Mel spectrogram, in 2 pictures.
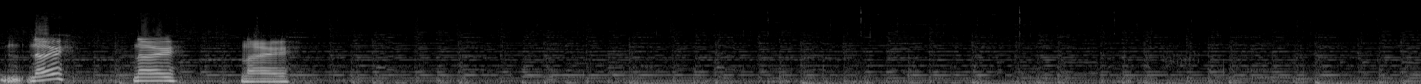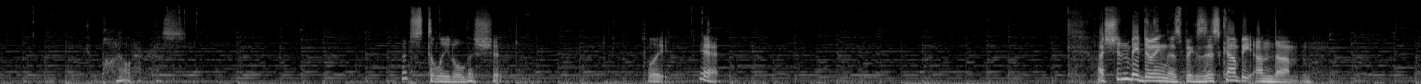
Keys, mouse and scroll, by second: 7.6 click, 8.5 click, 10.1 click, 11.0 click, 14.5 click, 15.9 click, 16.1 right click, 17.9 click, 18.5 click, 21.1 click.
